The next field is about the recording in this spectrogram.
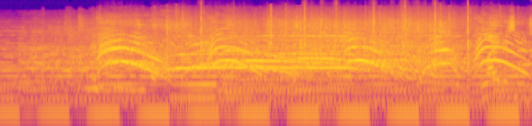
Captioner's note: cheering, clapping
